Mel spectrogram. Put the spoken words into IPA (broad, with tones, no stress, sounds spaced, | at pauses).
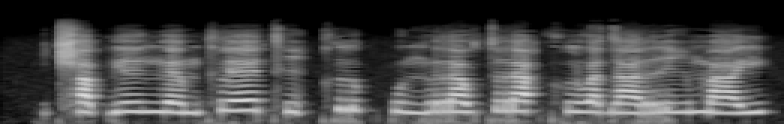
t͡ɕʰ a˨˩ p̚ j eː˧ ŋ ɛː˨˩ m kʰ l ɛː˥˩ tʰ i˨˩ ʔ kʰ r u˥˩ k̚ p ɯ˩˦ ŋ r a˧ w t r a˥˩ ʔ kʰ l u˧ a̯ d aː˧ r iː˦˥ m a˦˥ j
